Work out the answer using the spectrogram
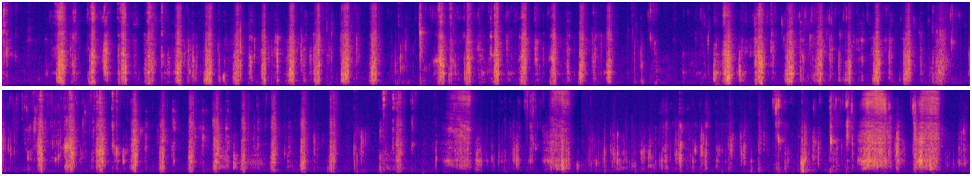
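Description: Close-miked mouth sounds: crunching through a pickled cucumber slice with rapid wet crunches, then chewing and slurping wide flat pasta noodles in a cream sauce, with a few longer slurps near the end.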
